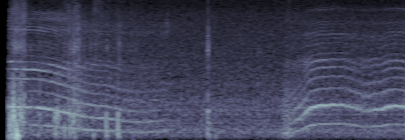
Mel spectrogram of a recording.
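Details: A Siamese cat talking in his sleep gives two drawn-out, murmuring meows, the first sliding downward and the second rising and holding.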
